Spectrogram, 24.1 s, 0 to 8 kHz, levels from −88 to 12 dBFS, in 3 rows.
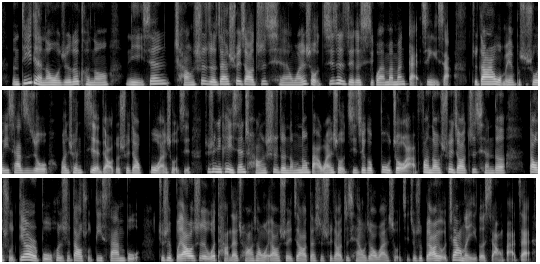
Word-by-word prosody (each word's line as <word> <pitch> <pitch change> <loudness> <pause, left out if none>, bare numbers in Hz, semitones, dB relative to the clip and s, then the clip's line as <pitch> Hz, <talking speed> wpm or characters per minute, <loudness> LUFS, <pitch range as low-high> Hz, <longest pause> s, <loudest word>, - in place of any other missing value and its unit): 嗯， 210 0 -1
第 300 - -1
一 360 - +5
点 310 - +4
呢， 190 +1 +3
我 190 -2 +3
觉 195 +2 +1
得 235 +1 +4
可 220 -3 -4
能 185 +1 -1 0.3
你 195 -3 0
先 265 +7 -1
尝 185 0 -3
试 265 +7 -3
着 215 -4 +2
在 230 0 +5
睡 255 +2 0
觉 230 -3 +4
之 245 +4 -6
前 190 -6 -4
玩 190 +6 +1
手 255 - +1
机 265 +2 -6
这 285 -5 +2
这 210 -4 0
个 185 0 0
习 185 - -5
惯 185 0 +1
慢 205 0 +2
慢 220 +2 +1
改 230 - -3
进 210 -1 -3
一 - - -10
下， 195 - -3 0.3
就 225 - -4
当 230 0 +9
然 225 0 +8
我 205 - +6
们 - - -2
也 - - 0
不 195 +1 -8
是 200 - -10
说 195 -2 +2
一 185 - 0
下 195 0 +1
子 185 -1 -7
就 175 -2 -1 0.2
完 175 - -1
全 195 0 -2
戒 200 -1 +2
掉， - - -1
就 - - -6
睡 185 - -5
觉 175 -3 +2
不 205 +5 -2
玩 - - 0
手 - - -6
机。 - - -9 0.2
就 245 - -8
是 265 - -1
你 245 -1 +3
可 270 - -5
以 - - +6
先 230 +3 +1
尝 175 -6 -4
试 220 +4 -3
着 205 -1 +3
能 180 -1 -2
不 200 - +1
能 210 0 +3
把 - - 0
玩 205 - +1
手 - - -1
机 200 -2 -7
这 210 +1 0
个 195 - +2
步 200 +2 -2
骤 195 +1 +4
啊， - - +1
放 220 -1 +2
到 190 -1 +4
睡 235 +4 0
觉 200 -3 +6
之 225 +4 -7
前 190 -5 -5
的 180 0 +1 0.3
倒 225 -2 +7
数 215 - -6
第 260 +2 0
2 235 -6 +6
步， 175 -4 -3
或 220 - -7
者 - - -3
是 190 - -9
倒 195 -1 +2
数 185 - -13
第 205 - -8
3 195 0 -2
步。 185 -2 -6 0.3
就 220 - -4
是 215 - -1
不 195 -3 -2
要 205 +3 +8
是 200 -1 -2
我 190 +2 +2
躺 - - -8
在 - - -1
床 185 -4 -6
上， 185 -2 -4
我 155 - -3
要 175 +1 -1
睡 - - -6
觉， 160 -2 -1
但 180 - -6
是 180 +1 -12
睡 190 +2 -10
觉 185 - -2
之 205 - -8
前 165 -6 -7
我 155 - -6
就 180 - -6
要 165 - 0
玩 150 -1 -5
手 - - -11
机， - - -14
就 195 - -10
是 195 0 -6
不 190 -2 -1
要 195 +3 +6
有 200 - +1
这 235 - -1
样 225 -2 +2
的 170 - -1
一 - - -7
个 85 - -4
想 - - -7
法 - - -5
在。 - - 0
200 Hz, 340 characters per minute, -24 LUFS, 185-220 Hz, 0.3 s, 当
